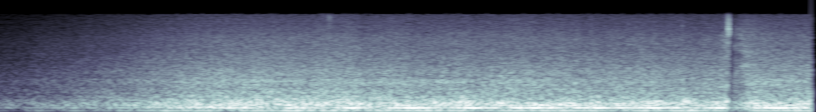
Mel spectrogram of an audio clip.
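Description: A steady rushing noise with a low hum under it, swelling over the first two seconds and then holding, with a brief dip near the end.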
